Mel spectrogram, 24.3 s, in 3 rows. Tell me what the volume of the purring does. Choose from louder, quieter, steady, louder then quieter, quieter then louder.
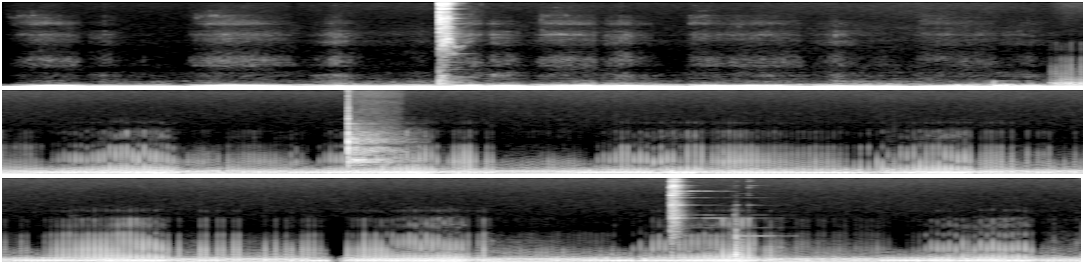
louder.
